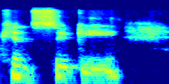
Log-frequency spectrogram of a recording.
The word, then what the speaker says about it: kintsugi: How do you pronounce that? Kintsugi?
